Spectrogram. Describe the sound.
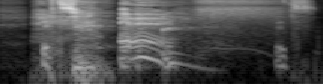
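A person with COVID mimics an old man's noises: a heavy breathy exhale through the mouth, then a long drawn-out groaning sigh that falls in pitch, followed by a short breathy huff.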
